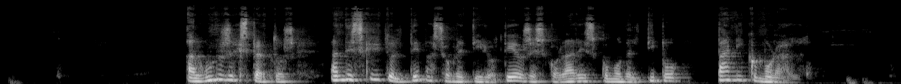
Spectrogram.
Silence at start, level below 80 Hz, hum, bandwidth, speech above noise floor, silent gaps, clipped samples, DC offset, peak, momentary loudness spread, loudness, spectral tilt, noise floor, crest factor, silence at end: 1.85 s; -56 dBFS; none; 16 kHz; 53 dB; none; under 0.1%; under 0.1%; -2 dBFS; 9 LU; -20 LUFS; -5.5 dB/octave; -73 dBFS; 18 dB; 0.45 s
